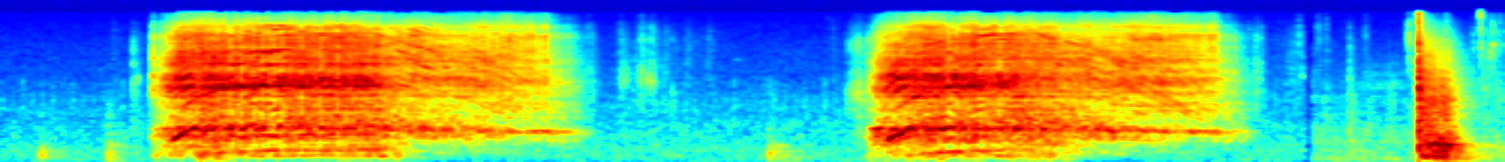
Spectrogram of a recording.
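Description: Corded electric drill boring into the sheet-steel flange of a rear wheel well to drill out the welds holding a patch panel. It makes two runs of about three seconds each; the motor speeds up at the start of each run and winds down at the end. A single sharp knock comes near the end.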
